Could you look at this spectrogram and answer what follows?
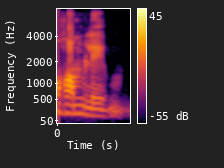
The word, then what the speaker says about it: Ramla: la ville de Ramla, qu'on prononce plus couramment Ramleh, pour ceux qui connaissent.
